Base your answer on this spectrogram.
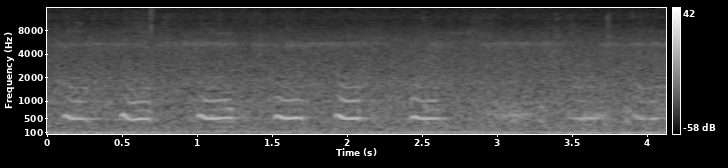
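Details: Meerkats playing and relaxing at Zoo Rostock, Germany, in July 2014, filmed with a Sony HDR-CX550. Short, falling squeaky chirps near the same pitch repeat roughly every half second, fading in the final second, over a steady low hum.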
